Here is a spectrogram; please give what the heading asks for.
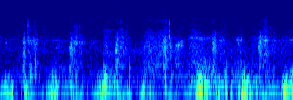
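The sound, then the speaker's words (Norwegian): Running footsteps on snow, at night, past the Vest-Agder county museum. Quick, soft, muffled strides repeat in a fast steady rhythm, faint throughout. “Jeg springer langs Agder eller Vest-Agder fylkesmuseum. Jeg er jo heldig med at det er jo snø,”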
